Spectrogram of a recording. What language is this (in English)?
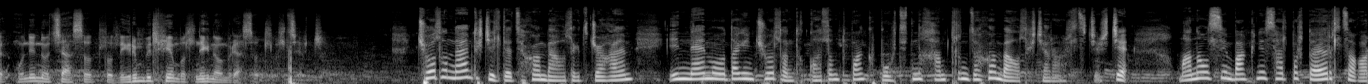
Russian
